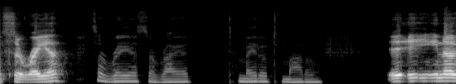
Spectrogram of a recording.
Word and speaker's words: Saraya: Not Soraya, Mariah. You mean Saraya?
